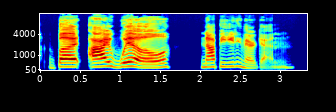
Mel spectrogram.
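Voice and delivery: ordinary talk, nothing marked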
